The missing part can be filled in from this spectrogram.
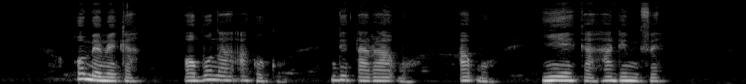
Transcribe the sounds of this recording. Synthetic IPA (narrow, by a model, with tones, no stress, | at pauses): o˦me˨ɾe˨ka˨ | ɔ˨bʊ˦na˨a˦kʊ˨kʊ˨ | n̩˦dɪ˦ta˨ɾa˦k͡p | a˦k͡pʊ˨ | ɲi˦ɦe˦ka˨ɦa˦dɪ˦m̩˨fe˦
